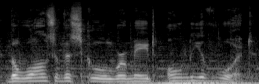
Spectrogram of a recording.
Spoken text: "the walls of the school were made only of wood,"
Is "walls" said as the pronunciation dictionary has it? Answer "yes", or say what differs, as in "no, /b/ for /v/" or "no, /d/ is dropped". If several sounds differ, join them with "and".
yes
